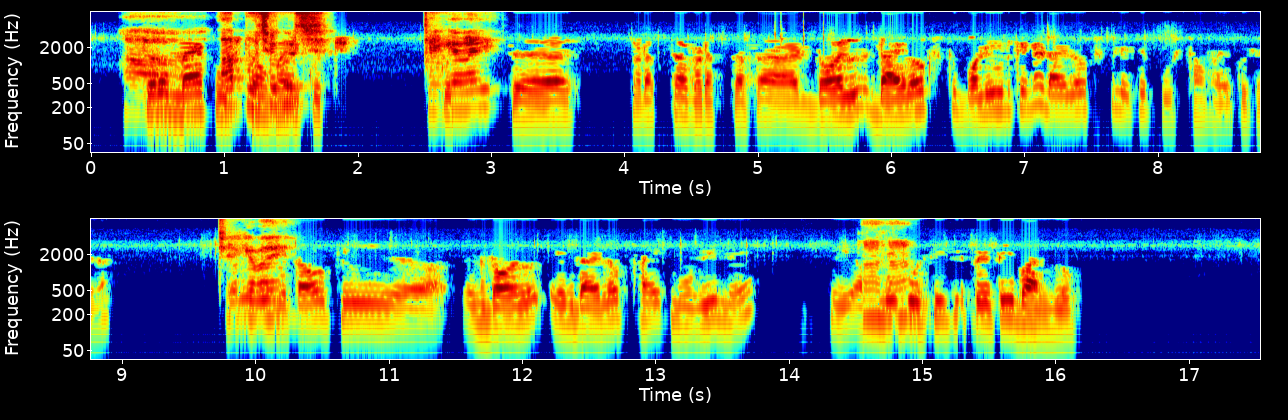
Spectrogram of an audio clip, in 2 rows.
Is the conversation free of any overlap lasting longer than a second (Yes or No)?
No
